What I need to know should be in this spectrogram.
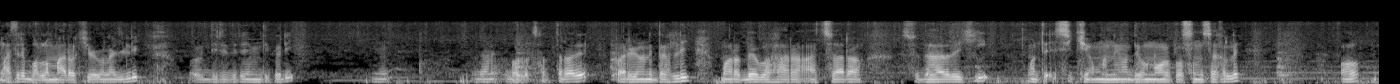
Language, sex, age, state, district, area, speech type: Odia, male, 18-30, Odisha, Jagatsinghpur, rural, spontaneous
